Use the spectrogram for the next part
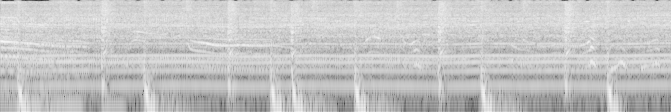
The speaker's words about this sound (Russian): Классика жанра, бензопила.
